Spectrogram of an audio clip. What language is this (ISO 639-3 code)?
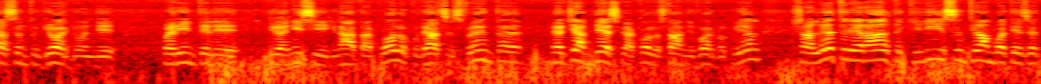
ron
